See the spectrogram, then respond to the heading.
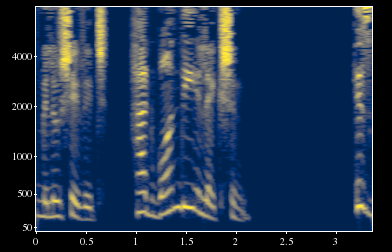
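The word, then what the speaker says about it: Milošević: were in majority a narrow-minded Serb nationalist oswick pronounced milosevich had won the election his government was very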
